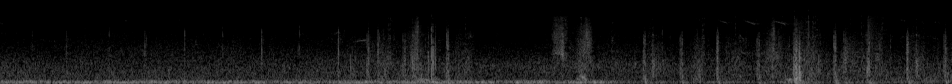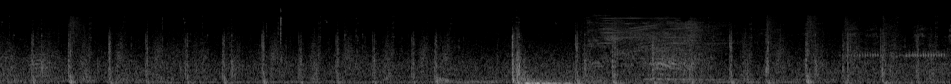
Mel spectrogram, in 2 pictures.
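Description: Footsteps patter quickly across stone.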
